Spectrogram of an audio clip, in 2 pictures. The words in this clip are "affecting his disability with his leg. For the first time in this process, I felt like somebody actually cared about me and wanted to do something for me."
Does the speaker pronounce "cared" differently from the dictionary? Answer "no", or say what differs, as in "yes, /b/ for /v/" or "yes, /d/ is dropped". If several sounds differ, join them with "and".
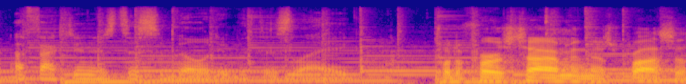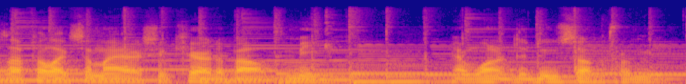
no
